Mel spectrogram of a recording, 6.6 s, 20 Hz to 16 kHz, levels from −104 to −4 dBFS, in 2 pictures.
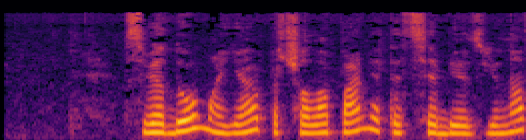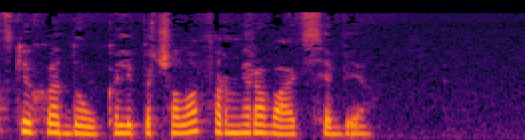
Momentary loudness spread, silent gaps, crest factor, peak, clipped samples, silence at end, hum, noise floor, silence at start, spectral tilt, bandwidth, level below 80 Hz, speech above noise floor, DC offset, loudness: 9 LU; none; 16 dB; -10 dBFS; under 0.1%; 0.95 s; none; -68 dBFS; 0.8 s; -6 dB/octave; 11.5 kHz; -66 dBFS; 43 dB; under 0.1%; -26 LUFS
